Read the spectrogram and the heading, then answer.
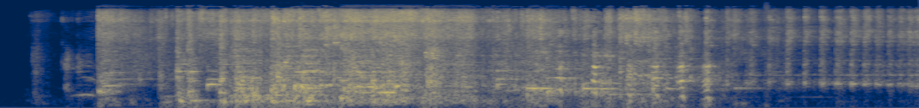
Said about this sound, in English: Is that when they're in the kitchen and Dennis Leary like pulls a pot and or knocks a pot off the hanging rack and then everything falls? That is correct. Yep. He hits a pot with the phone and then all of the rest of the pots fall after.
